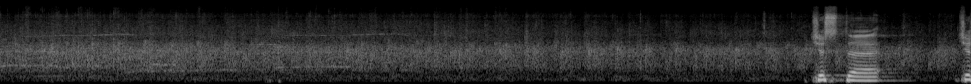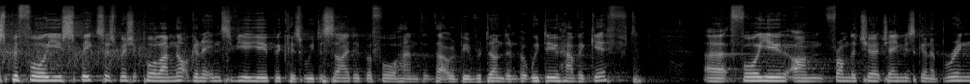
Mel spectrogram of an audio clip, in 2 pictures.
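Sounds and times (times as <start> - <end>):
audience applause welcoming a bishop at a Vision Sunday church service: 0.0 - 11.2
speech: 8.1 - 8.9, 9.6 - 16.2, 16.8 - 19.3.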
